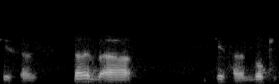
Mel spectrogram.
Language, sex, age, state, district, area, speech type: Hindi, male, 30-45, Madhya Pradesh, Harda, urban, conversation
